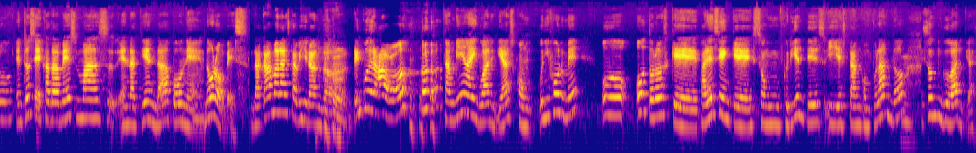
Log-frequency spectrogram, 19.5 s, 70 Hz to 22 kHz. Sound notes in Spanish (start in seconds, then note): 6.3 ríe; 8.1 ríe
